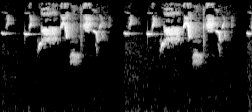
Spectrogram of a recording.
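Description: Songbird chirping: the same short, high, warbling phrase repeated twice, each lasting about two seconds with a brief pause between.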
